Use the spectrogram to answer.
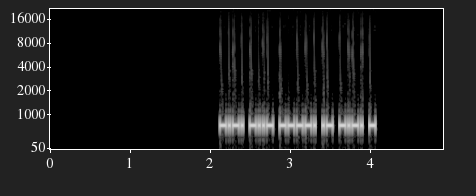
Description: Morse code, heard as a keyed tone, about 43 wpm, 700 Hz. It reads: CX9ACT
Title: DXCC-100 Call Signs - 6 Characters - 45wpm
